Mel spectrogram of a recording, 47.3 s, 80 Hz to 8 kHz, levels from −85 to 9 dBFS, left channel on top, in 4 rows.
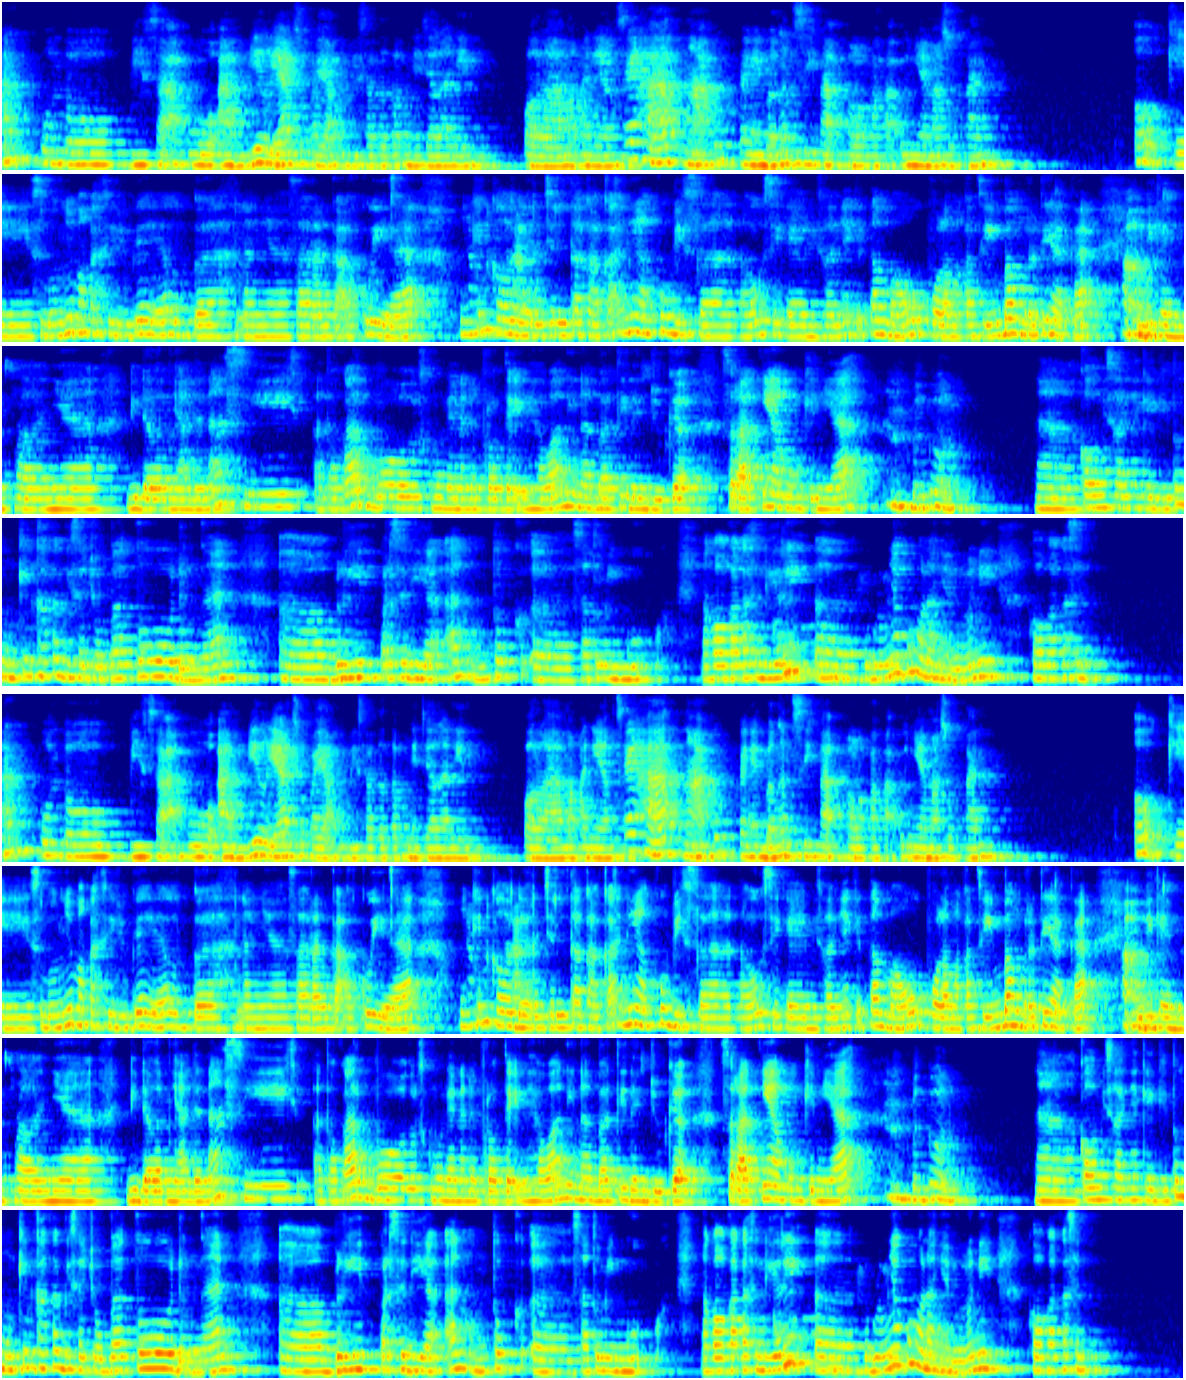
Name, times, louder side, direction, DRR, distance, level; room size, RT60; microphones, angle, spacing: voice 1, 0.0-4.7 5.2-9.8 16.5-16.6 16.9-17.0 23.0-23.3 32.5-33.1 43.3-43.8, left 1 dB, 85° right, 1 dB, 0.8 m, -21 dB
voice 2, 11.3-32.1 34.0-40.5 40.7-41.8 42.2-46.3, right 2 dB, 30° right, 6 dB, 0.4 m, -21 dB
5.0 x 3.9 x 2.2 m, 0.82 s
head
